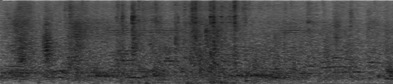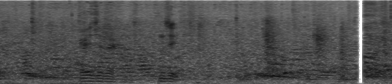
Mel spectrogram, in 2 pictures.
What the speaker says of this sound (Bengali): স্ক্রিনের বাম সাইডে যেটা ডাকাডাকি করতেছে এটা হচ্ছে নর কবুতরটা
